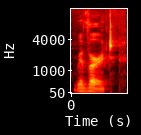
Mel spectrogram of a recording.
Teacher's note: now the ver syllable is stressed, so it's going to be longer in duration. And the R is going to be short. · It may even sound a little bit like a R sound, because here, rather than the clear, long I in river, it's going to be a shortened, reduced vowel, revert. So it's still the I sound.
